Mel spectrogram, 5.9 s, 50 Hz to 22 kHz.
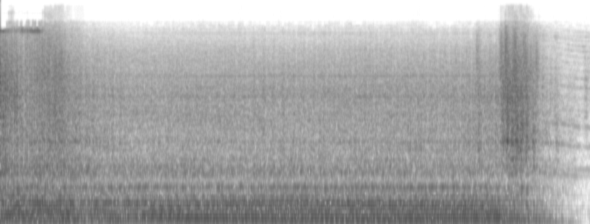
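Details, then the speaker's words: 1998 GMC K3500 one-ton dually, 454 (7.4L) Vortec V8, before new exhaust: steady deep idle with loud hollow airy rasp; rotted-through muffler and tailpipe leaking, to be replaced with custom H-pipe and 3-inch dual exhaust. "so yeah it's just really airy sounding rotted up muffler"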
